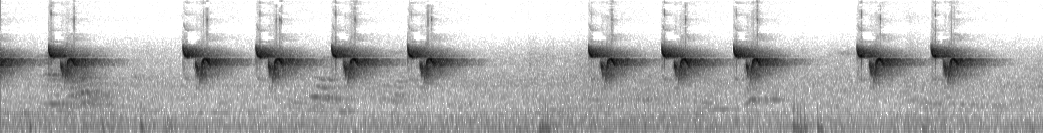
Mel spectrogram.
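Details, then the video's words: Energetic bar-winged prinia song used to tutor white-rumped shamas: repeated bursts of piercing high chirps, singly or in runs of up to four, each note a quick downward slur, separated by short pauses. "Burung ciblek tamu fulll gacor cocok untuk masteran murai batu"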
